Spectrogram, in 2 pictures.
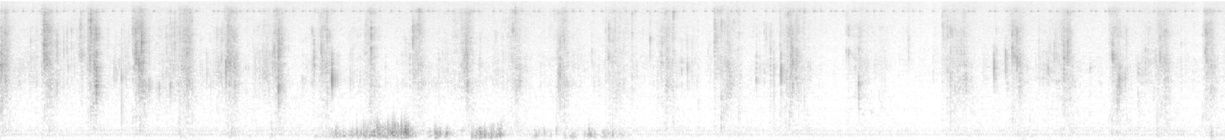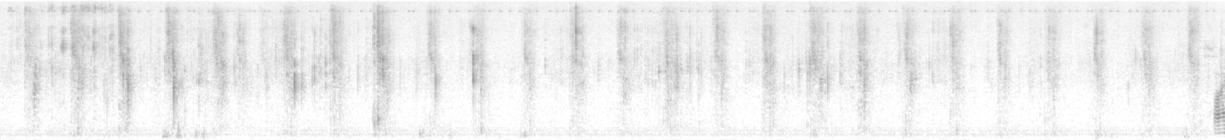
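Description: Footsteps of a person walking on a gravel road dusted with light snow, at a steady walking pace of about two steps a second. A brief low rumble comes about five seconds in.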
